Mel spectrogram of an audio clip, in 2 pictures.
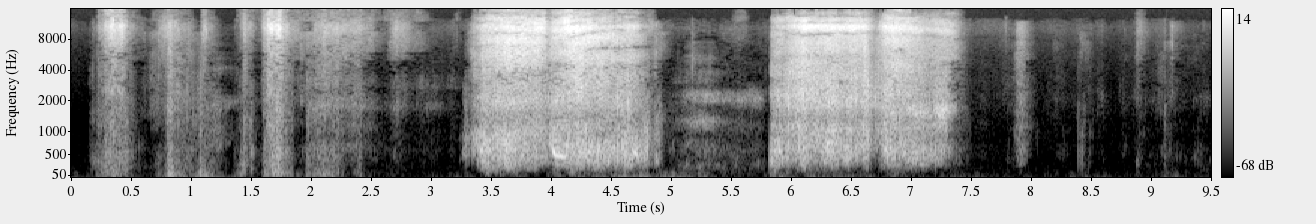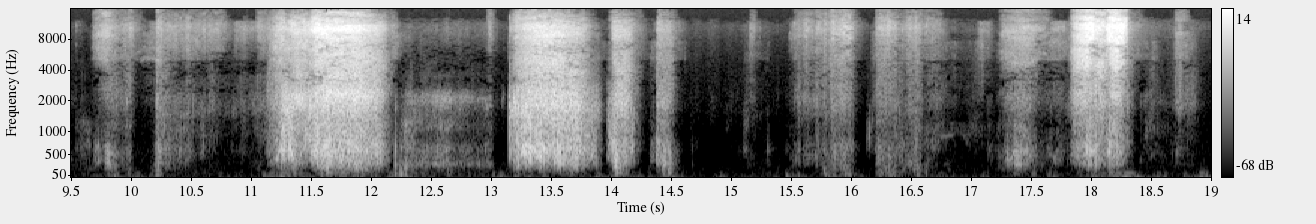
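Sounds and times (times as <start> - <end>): quiet breaths: 4.8 - 5.8, 12.1 - 13.1
loud sneezes: 11.2 - 12.2.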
